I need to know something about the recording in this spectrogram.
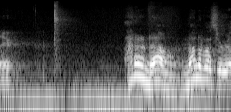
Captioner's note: tongue clicks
